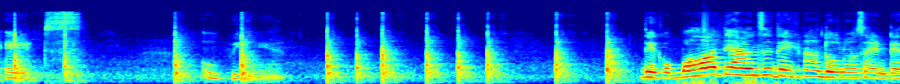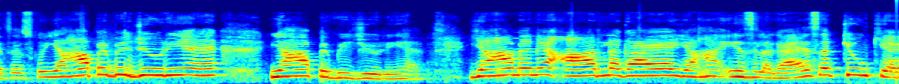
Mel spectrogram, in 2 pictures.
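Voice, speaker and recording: A woman teaching an English grammar lesson, explaining slowly and asking her students questions as she goes. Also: high voice, dull audio, a little hiss or hum. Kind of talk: classroom grammar lecture.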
